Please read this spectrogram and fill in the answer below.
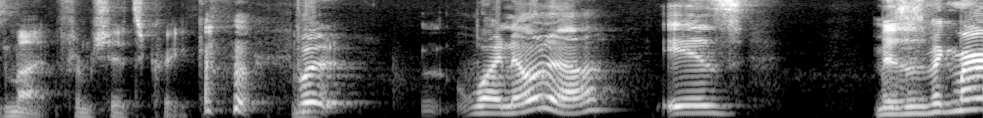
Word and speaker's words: Wynonna: And that is how they pronounce it, Wynonna, because...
